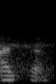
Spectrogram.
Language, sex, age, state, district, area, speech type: Bengali, female, 30-45, West Bengal, Kolkata, urban, conversation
